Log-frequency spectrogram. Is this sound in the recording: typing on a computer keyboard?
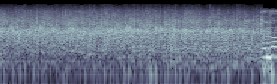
no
